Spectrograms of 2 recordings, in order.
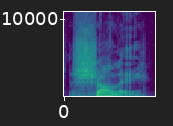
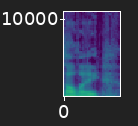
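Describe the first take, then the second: First: The name begins with a sh sound. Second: The name begins with a plain s sound. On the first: The speaker calls it right. "has a sh to it, so it's Chalet" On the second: The speaker calls it wrong. "It's not just Saleh"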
